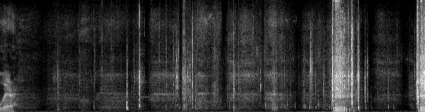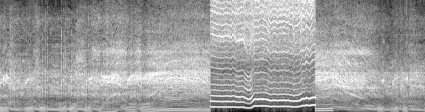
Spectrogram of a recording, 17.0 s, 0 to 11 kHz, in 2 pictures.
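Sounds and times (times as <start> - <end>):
short loud rasp: 12.7 - 14.8.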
